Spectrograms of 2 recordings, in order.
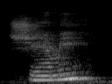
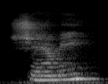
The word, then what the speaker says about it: chamois: So, in most words, we must pronounce the letter S, whether it is a S sound or a Z sound, but in some words, we do not pronounce that letter S, okay?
